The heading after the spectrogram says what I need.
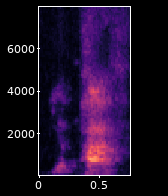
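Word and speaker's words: Japheth: And Japhet is pronounced as Yapath in the Hebrew, right?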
